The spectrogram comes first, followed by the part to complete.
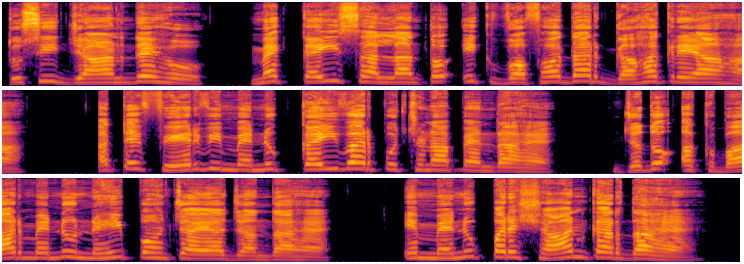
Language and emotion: Punjabi, angry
